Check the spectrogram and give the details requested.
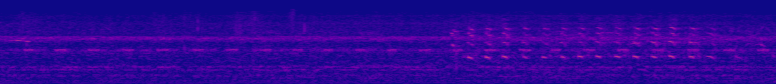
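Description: Peregrine falcon: a fast run of sharp, repeated notes, about four a second, begins halfway through over a steady high whine.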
